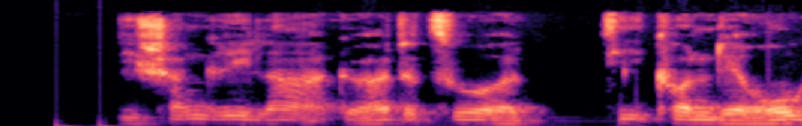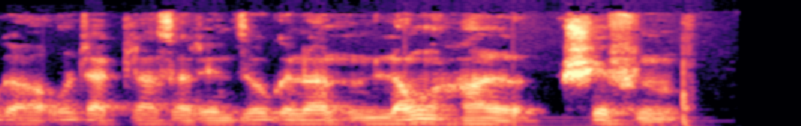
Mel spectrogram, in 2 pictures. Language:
German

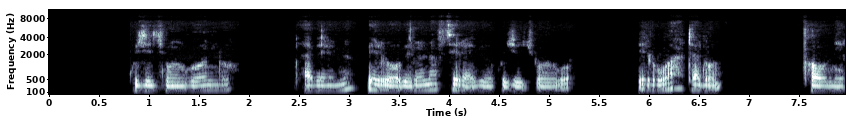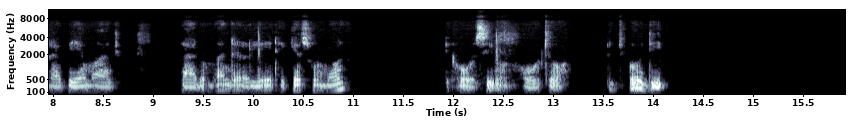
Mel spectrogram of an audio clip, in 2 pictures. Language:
Fula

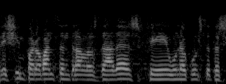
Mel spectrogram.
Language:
Catalan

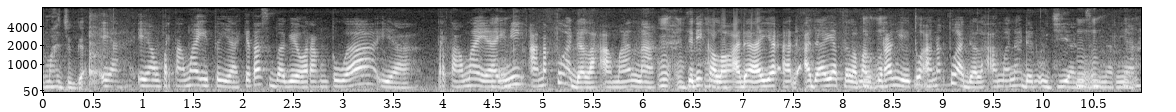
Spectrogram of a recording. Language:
Indonesian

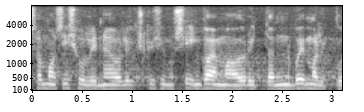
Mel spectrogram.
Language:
Estonian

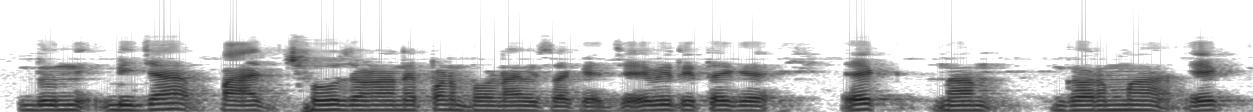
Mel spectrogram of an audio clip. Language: Gujarati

